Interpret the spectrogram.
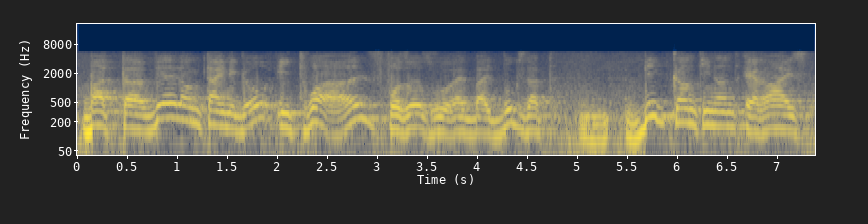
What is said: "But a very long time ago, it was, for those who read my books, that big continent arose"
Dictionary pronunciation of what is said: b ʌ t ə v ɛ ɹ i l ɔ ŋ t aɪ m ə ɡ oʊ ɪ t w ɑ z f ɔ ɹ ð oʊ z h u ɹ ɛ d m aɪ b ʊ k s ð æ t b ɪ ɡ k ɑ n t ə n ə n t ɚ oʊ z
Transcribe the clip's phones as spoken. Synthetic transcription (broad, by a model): b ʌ t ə v ɛ ɹ i l ɔ ŋ t aɪ m ə ɡ oʊ ɪ t w ɑ z f ɔ ɹ ð oʊ z h u ɹ ɛ d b aɪ b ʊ k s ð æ t b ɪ ɡ k ɑ n t ə n ə n t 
